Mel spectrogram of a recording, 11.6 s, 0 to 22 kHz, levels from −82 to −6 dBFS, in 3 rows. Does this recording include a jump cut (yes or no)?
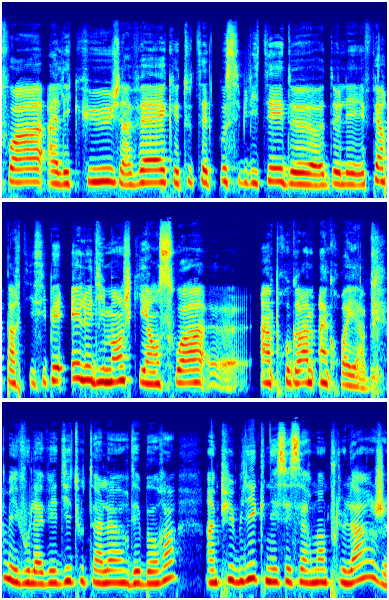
yes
